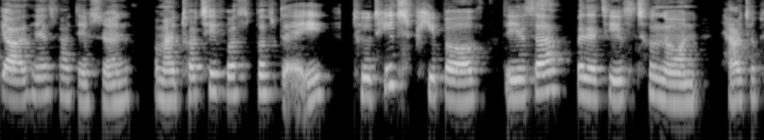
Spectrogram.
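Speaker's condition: Down syndrome; intellectual disability

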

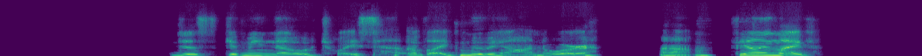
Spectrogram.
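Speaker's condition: ALS, limb onset; voice tires and gets close to being lost while talking

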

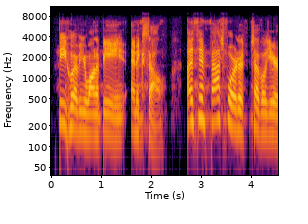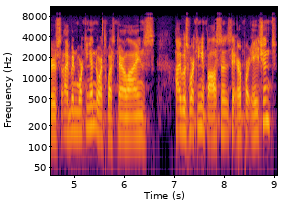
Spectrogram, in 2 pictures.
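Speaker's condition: Profound hearing loss, congenital; 90% in other

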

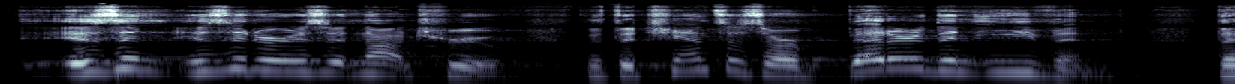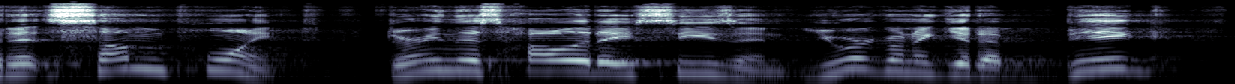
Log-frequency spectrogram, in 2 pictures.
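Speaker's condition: No condition

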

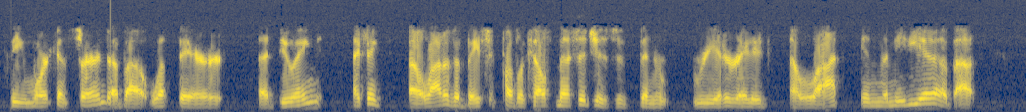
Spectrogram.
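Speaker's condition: No condition

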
